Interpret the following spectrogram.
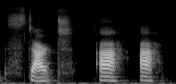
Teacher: The short A in words like hat and after and prior to the R in words like start and car widens to a phoneme that we use in General American as the first part of the diphthong I.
